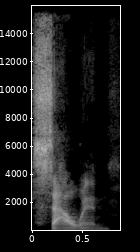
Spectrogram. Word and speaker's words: Samhain: So on that holiday, how did you pronounce that again? Samhain.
